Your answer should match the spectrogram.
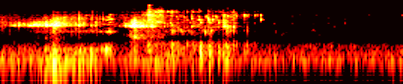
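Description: Faint sipping of wine from a glass, with soft slurping and mouth sounds as it is tasted, dying away about two and a half seconds in.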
